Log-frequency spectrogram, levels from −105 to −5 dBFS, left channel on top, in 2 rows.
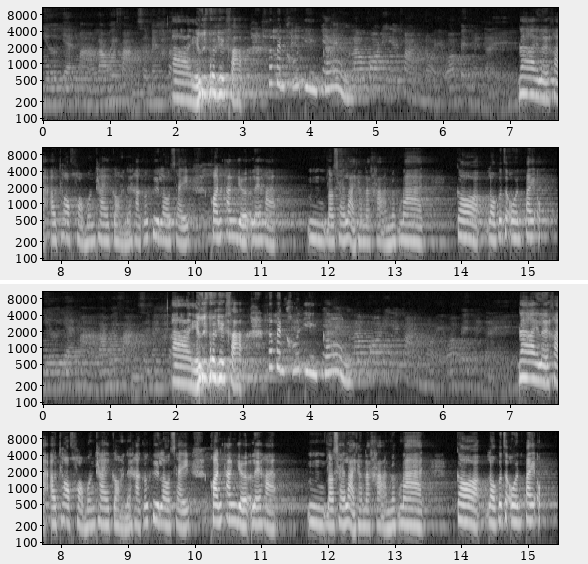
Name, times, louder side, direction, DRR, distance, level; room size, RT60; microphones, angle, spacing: voice 1, 0.0-2.1 2.5-2.9 3.3-7.1 10.1-10.7, left 1 dB, 75° left, 1 dB, 7.1 m, -48 dB
voice 2, 1.9-4.6 7.1-11.2 11.7-13.4 13.9-15.2, right 4 dB, 45° right, 17 dB, 0.6 m, -27 dB
26.0 x 17.5 x 8.9 m, 2.5 s
head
